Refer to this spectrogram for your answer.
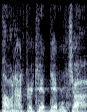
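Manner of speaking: loud, rough, rasping, creaky demonic voice. Retelling the line the mother said at two in the morning: demonic-like voice. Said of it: "said in demonic-like voice".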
